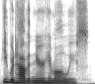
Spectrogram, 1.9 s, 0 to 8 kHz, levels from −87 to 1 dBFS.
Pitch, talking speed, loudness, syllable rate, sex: 180 Hz, 220 wpm, -18 LUFS, 4.7 syllables/s, female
